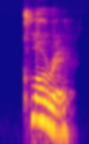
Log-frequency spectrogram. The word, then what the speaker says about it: Claure: Claure.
